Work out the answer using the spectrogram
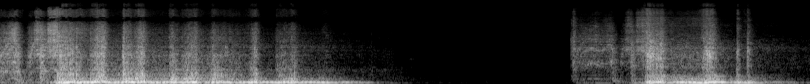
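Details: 1989 Ford Mustang GT Foxbody 5.0 V8 (cammed), first runs after starter wiring fix: catches, runs lumpy a few seconds, dies, refires unevenly; idle screw adjusted, still 5 volts at throttle position sensor, suspected faulty TPS, head ground also addressed.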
